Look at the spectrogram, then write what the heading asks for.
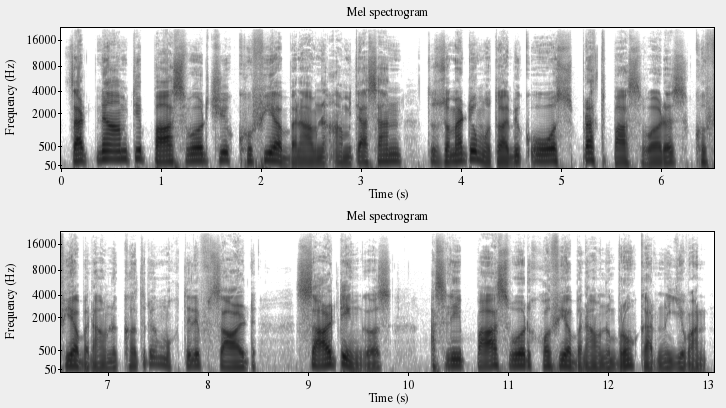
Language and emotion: Kashmiri, neutral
